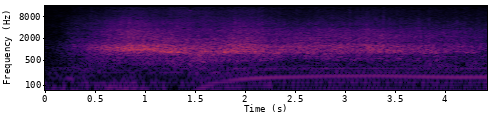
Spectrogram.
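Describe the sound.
A Prius hybrid car skids with a sustained, loud tire squeal. Partway through, a low engine drone rises and then holds steady under the screech until the end.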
